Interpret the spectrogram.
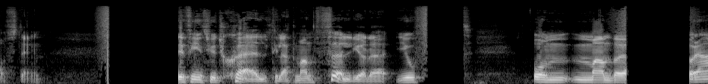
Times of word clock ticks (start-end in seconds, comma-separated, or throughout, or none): none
